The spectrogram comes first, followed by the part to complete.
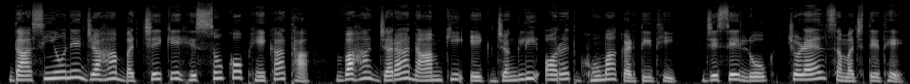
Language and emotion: Hindi, neutral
